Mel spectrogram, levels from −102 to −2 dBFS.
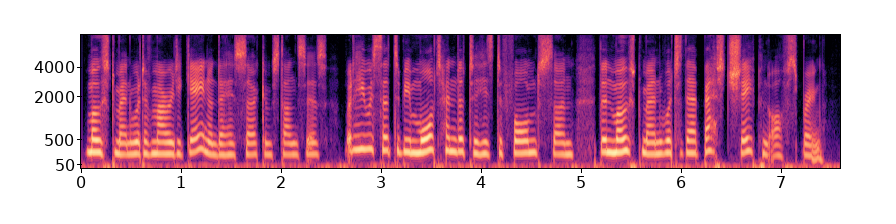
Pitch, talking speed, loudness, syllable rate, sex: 235 Hz, 235 wpm, -17 LUFS, 6.0 syllables/s, female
